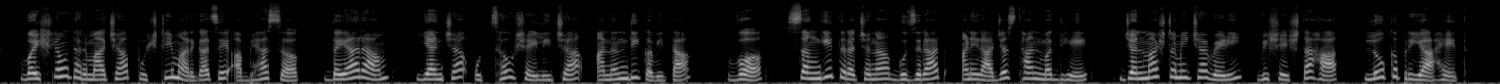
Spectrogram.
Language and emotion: Marathi, neutral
